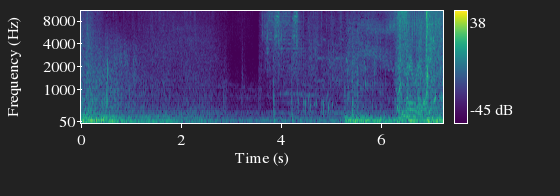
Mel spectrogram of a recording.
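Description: Confringo fire spell blasting in Hogwarts Legacy inside a cave, a rumbling boom followed by crackling and a second loud burst.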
